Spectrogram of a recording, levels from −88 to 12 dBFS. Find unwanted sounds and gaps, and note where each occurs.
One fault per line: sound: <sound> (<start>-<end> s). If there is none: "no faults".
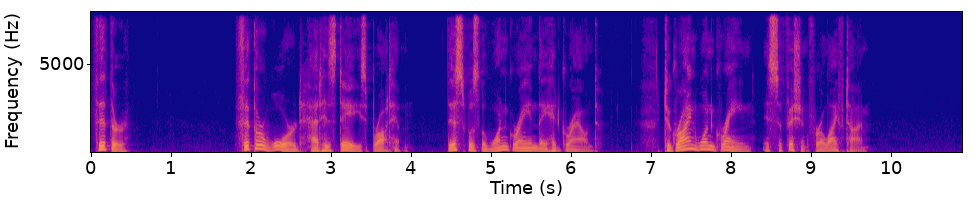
no faults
